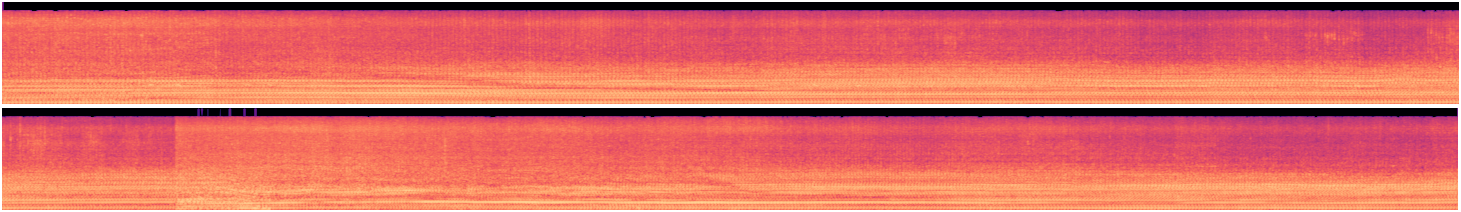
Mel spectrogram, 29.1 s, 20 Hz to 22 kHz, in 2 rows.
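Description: Land Rover Discovery's V8 engine running hard under load as the 4x4 climbs through snow and mud, its revs rising and falling, with an abrupt change in the sound about halfway through.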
